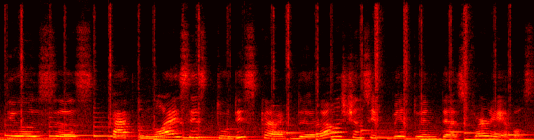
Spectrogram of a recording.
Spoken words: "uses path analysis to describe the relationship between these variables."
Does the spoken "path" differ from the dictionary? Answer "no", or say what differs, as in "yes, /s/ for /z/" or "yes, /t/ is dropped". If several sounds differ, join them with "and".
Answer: yes, /t/ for /θ/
